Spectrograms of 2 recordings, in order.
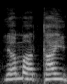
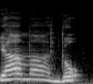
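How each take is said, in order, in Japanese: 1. 名前は'tai'という音節で終わる。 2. 名前は'to'という音節で終わる。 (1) "あれ邪馬台じゃないんですって" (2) "昔の中国の発音では"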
